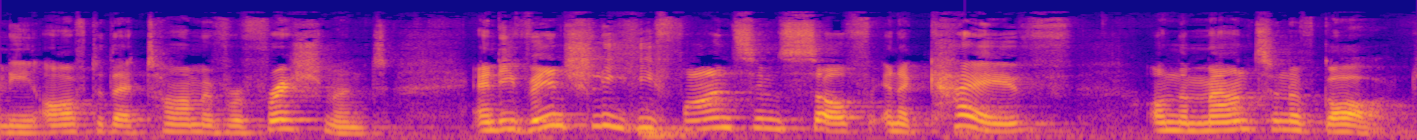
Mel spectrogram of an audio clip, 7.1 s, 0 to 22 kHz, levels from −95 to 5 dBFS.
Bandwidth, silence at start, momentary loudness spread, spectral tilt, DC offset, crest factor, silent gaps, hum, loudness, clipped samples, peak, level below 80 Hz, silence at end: 16.5 kHz; 0 s; 10 LU; -3.5 dB/octave; under 0.1%; 18 dB; none; none; -18 LUFS; under 0.1%; 0 dBFS; -46 dBFS; 0 s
